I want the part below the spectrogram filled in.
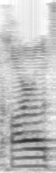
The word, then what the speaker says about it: Carl: And you can Google my name, Carl Zha. That's spelled with a C, C-A-R-L, last name Z-H-A, Zebra Henry Apple.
